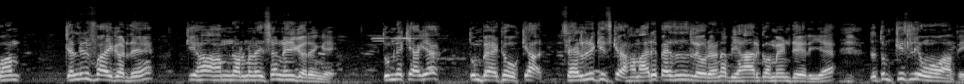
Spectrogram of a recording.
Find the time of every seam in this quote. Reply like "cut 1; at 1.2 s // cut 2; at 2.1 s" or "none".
none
